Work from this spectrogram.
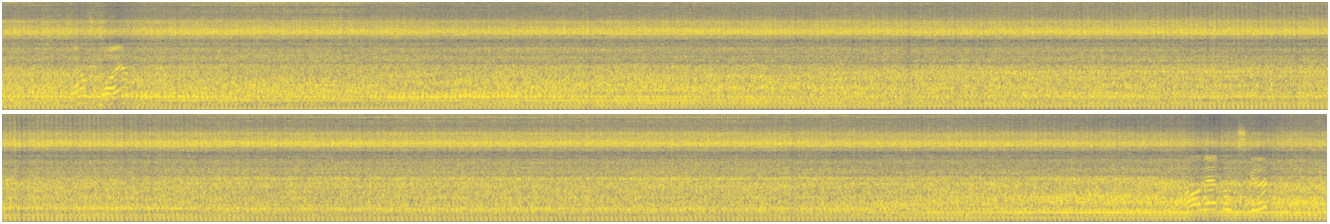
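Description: A Snapper Big Six Ninja self-propelled lawn mower engine runs steadily close by, a constant high-pitched motor drone with a little throttle and no breaks across the whole stretch.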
